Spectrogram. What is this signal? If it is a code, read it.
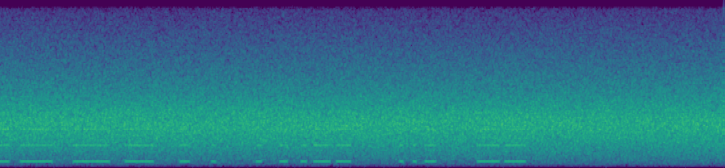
Beeps of irregular length, with radio hiss and a squelch burst at the end. There is no code.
